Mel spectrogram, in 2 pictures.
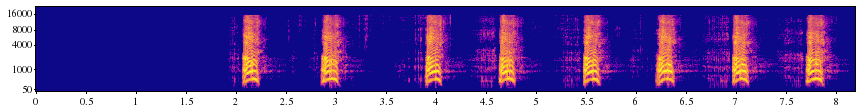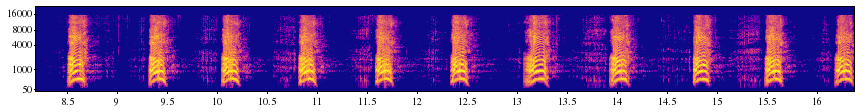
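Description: A dog barking over and over at a steady pace, about one bark every 0.8 seconds, starting about two seconds in.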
